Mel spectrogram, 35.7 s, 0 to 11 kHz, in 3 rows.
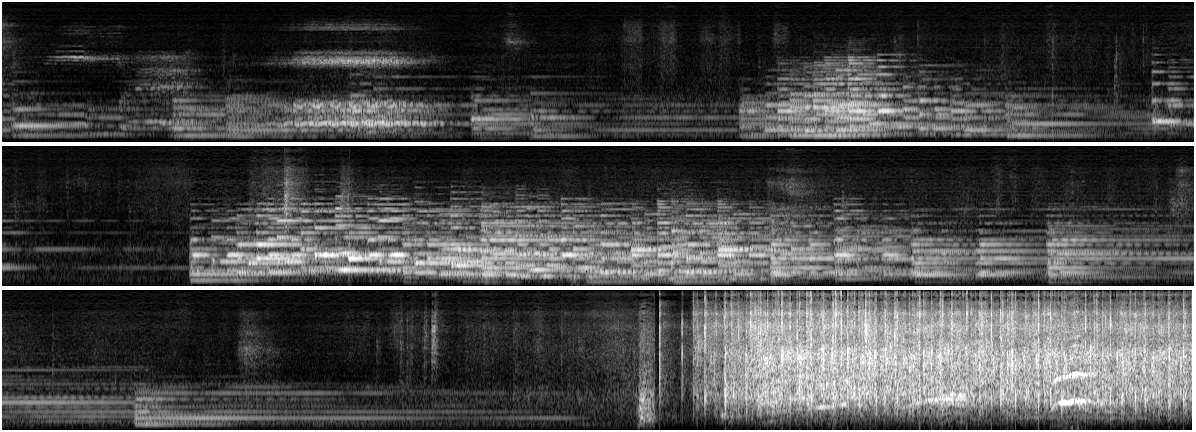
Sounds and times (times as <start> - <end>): Music: 0.0 - 30.2
Inside, large room or hall: 0.0 - 35.7.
